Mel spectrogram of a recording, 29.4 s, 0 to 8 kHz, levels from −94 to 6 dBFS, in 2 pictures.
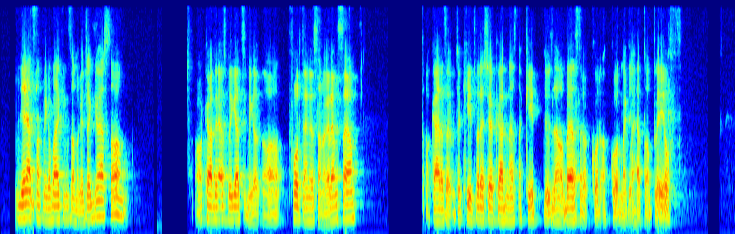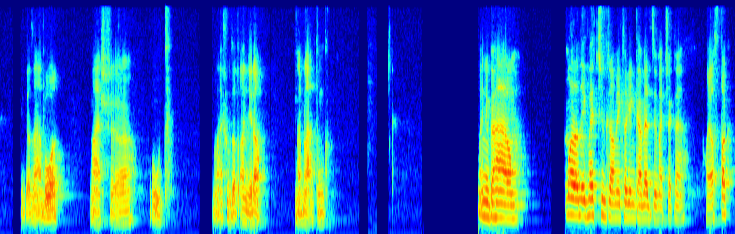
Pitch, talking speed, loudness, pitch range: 125 Hz, 110 wpm, -20 LUFS, 115-135 Hz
